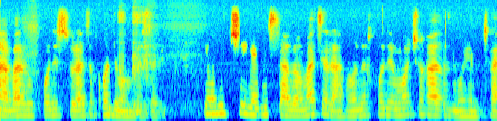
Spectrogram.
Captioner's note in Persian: گلویش را صاف می‌کند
